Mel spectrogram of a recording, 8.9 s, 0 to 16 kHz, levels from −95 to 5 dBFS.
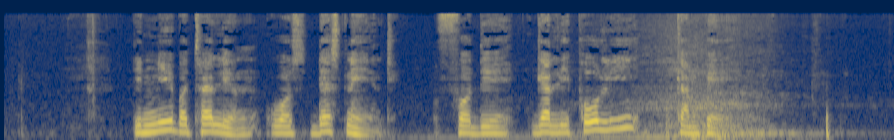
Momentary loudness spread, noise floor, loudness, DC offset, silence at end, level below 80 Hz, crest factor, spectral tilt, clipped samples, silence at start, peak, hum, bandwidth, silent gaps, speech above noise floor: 19 LU; -57 dBFS; -17 LUFS; under 0.1%; 0.65 s; -40 dBFS; 18 dB; -5.5 dB/octave; under 0.1%; 0.85 s; 0 dBFS; none; 12 kHz; none; 41 dB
